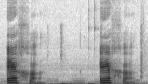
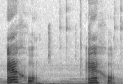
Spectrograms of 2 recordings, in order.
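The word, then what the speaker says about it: эхо: ways are completely correct so don't worry if maybe you sound slightly different from me Echo or ejo both are fine next one this is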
